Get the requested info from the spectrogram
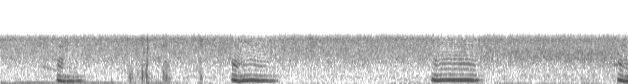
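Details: Cagney, a pet cat, snoring: a few faint clicks and rustles at the start, then three drawn-out, whistling nasal hums with a steady pitch, about two seconds apart, in a quiet room.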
